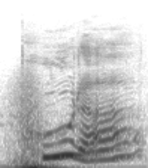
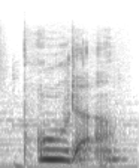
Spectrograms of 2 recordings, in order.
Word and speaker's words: Bruder: So hört man manchmal Puder statt Bruder.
